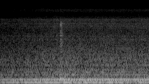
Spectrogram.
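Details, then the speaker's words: VW T5 Transporter Webasto diesel parking heater started manually after the remote had failed: a steady low roar and firm hum as it lights, smokes, then spins up and settles into a smooth burn. A normal start-up. "Ime on juhtunud. Kuulete, reaktiivlennuk läheb õhku. Ta võtab pöördeid ülesse. Ta on tööle hakanud."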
